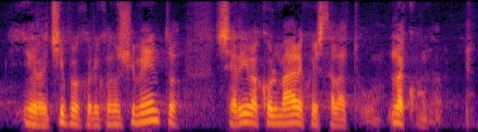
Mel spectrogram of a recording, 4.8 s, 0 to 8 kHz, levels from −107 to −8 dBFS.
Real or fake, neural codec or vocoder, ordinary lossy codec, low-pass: real; none; none; none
